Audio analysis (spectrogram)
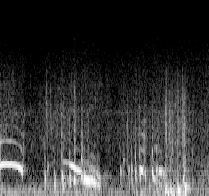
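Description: Pigeons coo softly in a series of low, rolling calls with short pauses between them, heard nearby in a quiet setting.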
